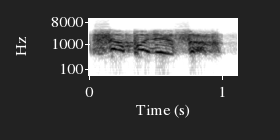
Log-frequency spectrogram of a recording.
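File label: Serbian on fire mood high, speech; War Thunder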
